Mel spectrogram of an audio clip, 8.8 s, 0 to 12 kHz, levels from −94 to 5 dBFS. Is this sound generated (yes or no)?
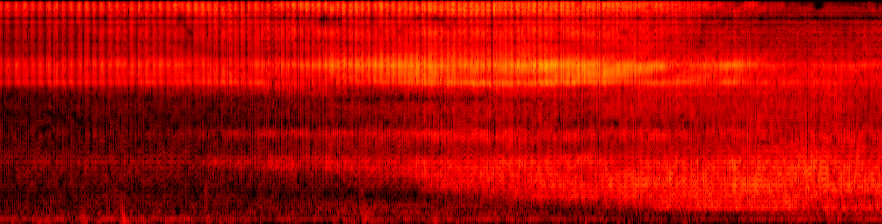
yes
